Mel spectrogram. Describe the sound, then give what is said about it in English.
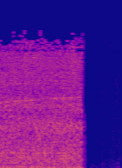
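A steady, dense wash of road traffic and street hubbub on the Hagley Road, rumbling continuously at moderate loudness with no distinct voices, then cutting off abruptly into near silence. “Uh, no more cars and general hubbub.”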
